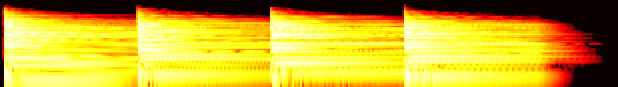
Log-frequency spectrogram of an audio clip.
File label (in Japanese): レット・イット・ビー進行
